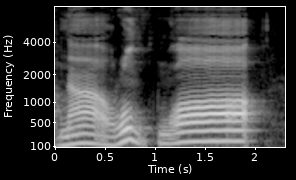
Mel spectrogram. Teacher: the lam of the word of Allah will be pronounced with a fuller sound, with a full mouth, due to the haraka prior to it is a upward haraka, meaning fatha or a dhamma, which is on top of the ra.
